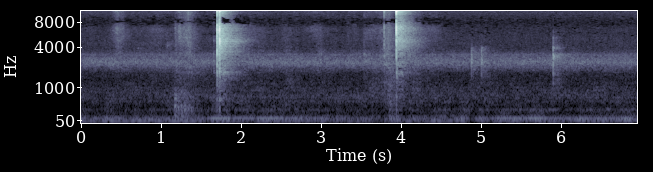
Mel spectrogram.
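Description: Two sharp clicks about two seconds apart as small outboard fuel-pump parts and hand tools are handled on a workbench, with a few fainter ticks after, over a faint steady hum.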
